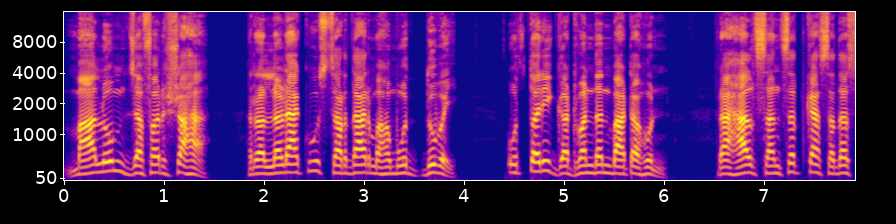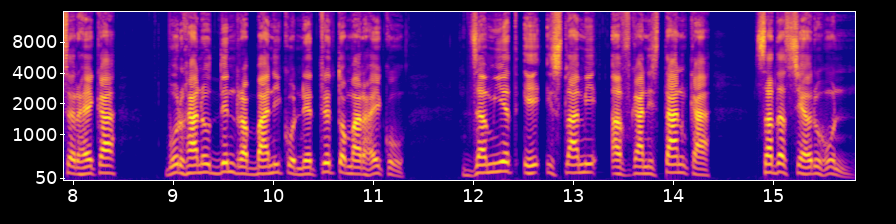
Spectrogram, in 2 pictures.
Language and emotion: Nepali, neutral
